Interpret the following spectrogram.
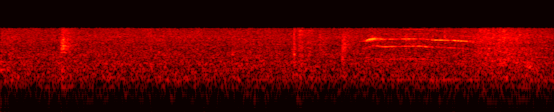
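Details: A Persian (Himalayan) cat gives a drawn-out, wavering yowl during mating between a male and a female, over a steady background hiss.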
